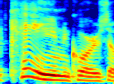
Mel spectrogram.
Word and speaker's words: Cane Corso: say you have a a cone Corso or Cane Corso was it pronounced in this country and it has a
